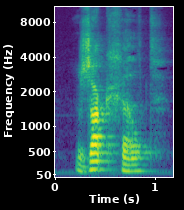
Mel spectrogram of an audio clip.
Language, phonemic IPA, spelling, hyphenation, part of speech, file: Dutch, /ˈzɑk.xɛlt/, zakgeld, zak‧geld, noun, Nl-zakgeld.ogg
- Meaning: pocket money, a limited allowance of money for discretionary spending, now especially that given to children by parents or carers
